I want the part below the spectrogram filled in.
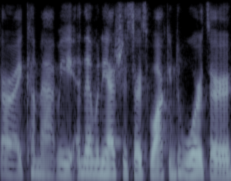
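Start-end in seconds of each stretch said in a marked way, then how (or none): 0.0-0.9 mock-threatening and quieter. Speaker acts out a character threatening a blurry man, mock-threatening. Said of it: "she's threatening him".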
